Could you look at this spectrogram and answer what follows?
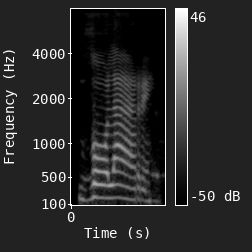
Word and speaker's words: volare: to tell everybody that when you are reading this v yeah it should be so can everyone practice this together your upper teeth touch your lower lips with the volare because if you don't do this then the pronunciation would would sound a little like voila and it sounded like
